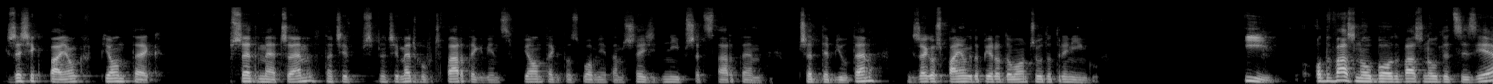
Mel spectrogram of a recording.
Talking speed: 135 wpm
